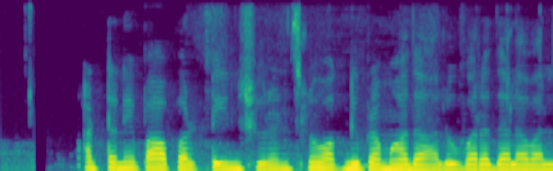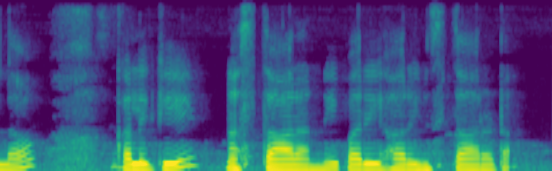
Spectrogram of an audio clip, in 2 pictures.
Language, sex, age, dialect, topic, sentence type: Telugu, male, 56-60, Telangana, banking, statement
